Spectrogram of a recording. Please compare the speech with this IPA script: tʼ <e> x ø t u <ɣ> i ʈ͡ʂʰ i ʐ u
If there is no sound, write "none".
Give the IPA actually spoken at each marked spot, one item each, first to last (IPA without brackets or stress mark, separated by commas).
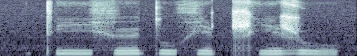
i, x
